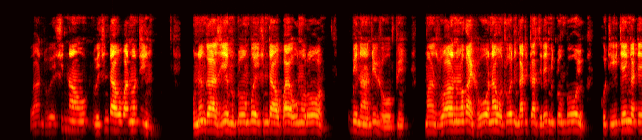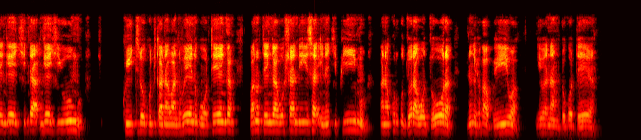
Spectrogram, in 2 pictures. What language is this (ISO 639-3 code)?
ndc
